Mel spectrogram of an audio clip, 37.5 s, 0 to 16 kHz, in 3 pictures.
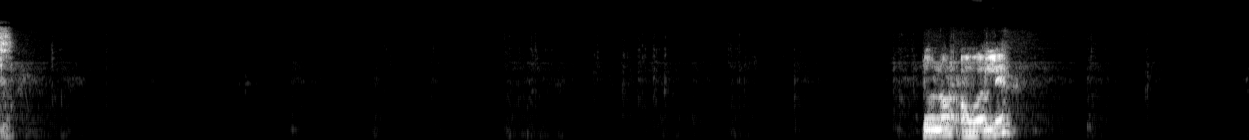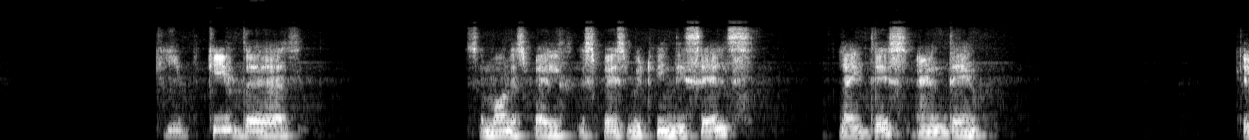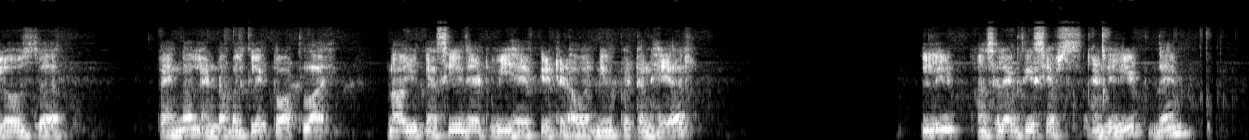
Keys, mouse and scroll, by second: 1.0 Up, 2.2 Down, 4.3 Up, 5.0 Down, 5.7 Up, 7.2 Down, 7.8 Up, 8.9 Down, 9.5 Up, 10.7 Down, 11.3 Up, 20.6 Down, 21.1 Up, 26.4 click, 33.6-35.1 drag, 35.8 Delete, 36.8 space, 37.0 click.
